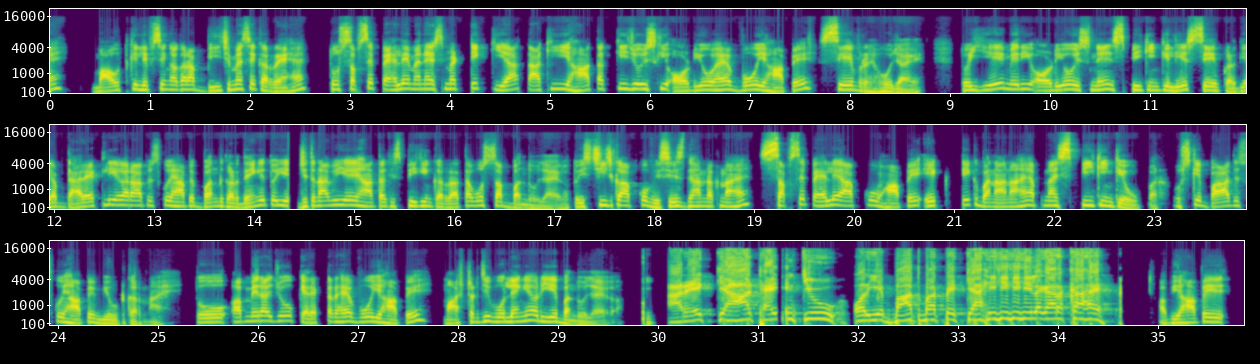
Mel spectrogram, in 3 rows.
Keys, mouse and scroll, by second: 2.4 click, 3.1-4.9 drag, 18.9 middle click, 25.2 middle click, 27.4 click, 29.8 space, 31.2 space, 34.6 space, 34.7 space, 35.1 click.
